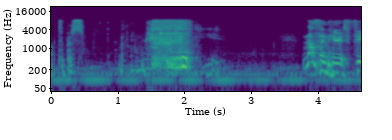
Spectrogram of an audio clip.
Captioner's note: spitting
